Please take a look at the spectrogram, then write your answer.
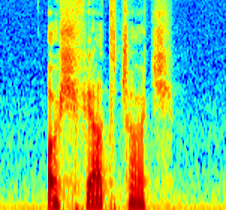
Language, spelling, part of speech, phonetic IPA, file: Polish, oświadczać, verb, [ɔɕˈfʲjaṭt͡ʃat͡ɕ], Pl-oświadczać.ogg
